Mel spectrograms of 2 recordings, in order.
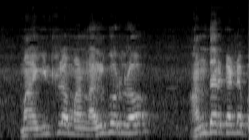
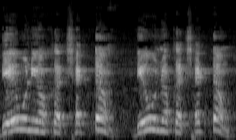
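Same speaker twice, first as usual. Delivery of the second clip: ordinary talk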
